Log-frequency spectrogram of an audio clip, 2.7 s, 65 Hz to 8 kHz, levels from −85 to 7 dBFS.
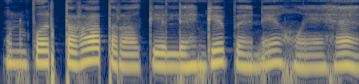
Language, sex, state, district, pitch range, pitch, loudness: Hindi, female, Himachal Pradesh, Shimla, 185-220 Hz, 195 Hz, -17 LUFS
